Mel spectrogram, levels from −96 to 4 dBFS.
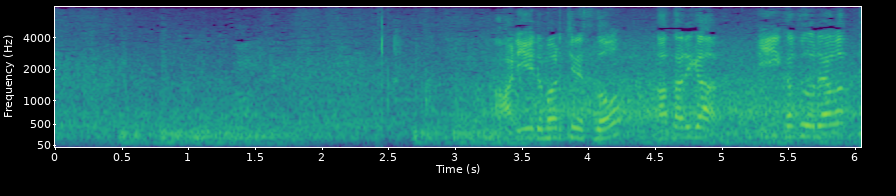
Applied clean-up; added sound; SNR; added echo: none; none; none; none.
